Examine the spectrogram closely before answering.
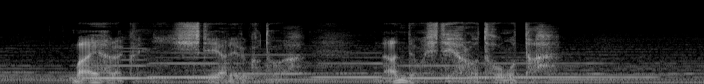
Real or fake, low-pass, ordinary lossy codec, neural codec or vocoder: real; 7.2 kHz; none; none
